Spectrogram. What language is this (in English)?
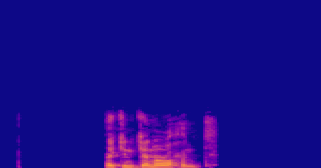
Kabyle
